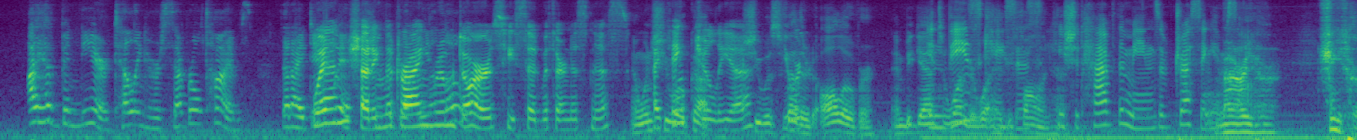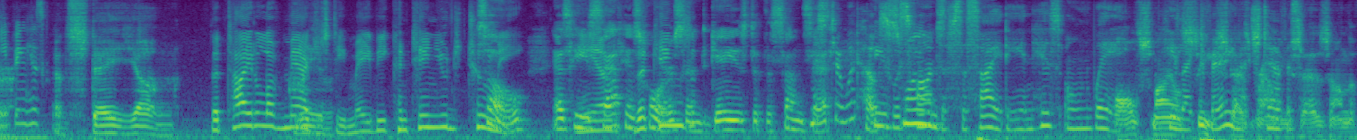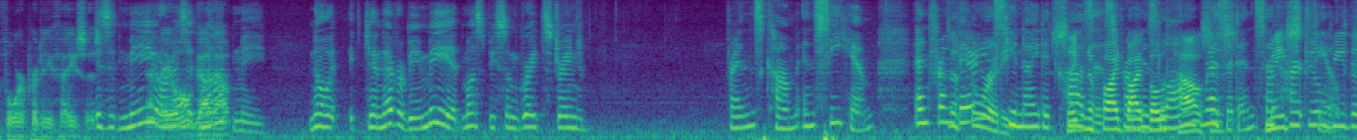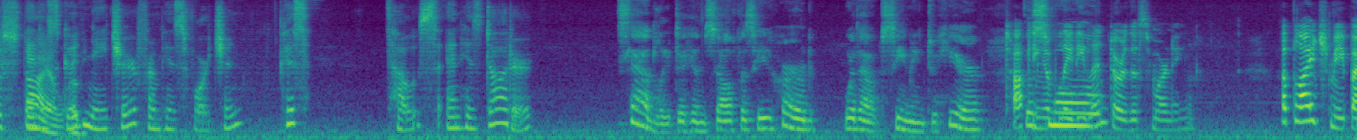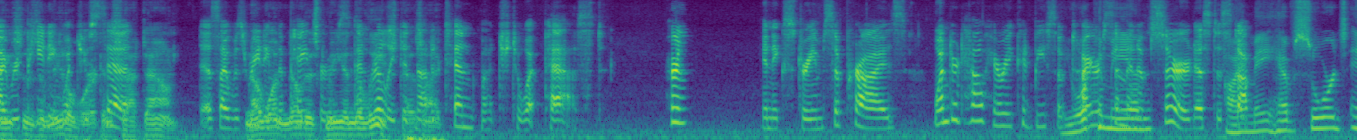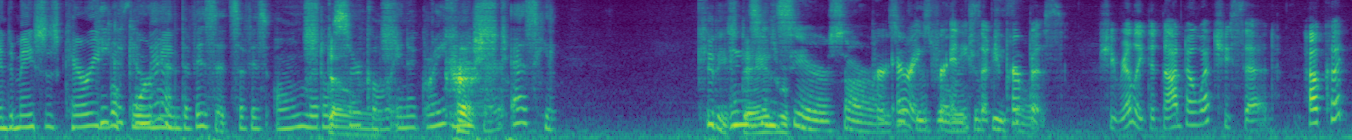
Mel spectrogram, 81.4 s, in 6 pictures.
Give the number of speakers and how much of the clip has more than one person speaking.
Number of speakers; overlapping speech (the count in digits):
9, about 41%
